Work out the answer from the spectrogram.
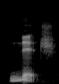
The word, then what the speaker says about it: niche: Or to use the correct internet business parlance, what is your niche or niche as some people pronounce it?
